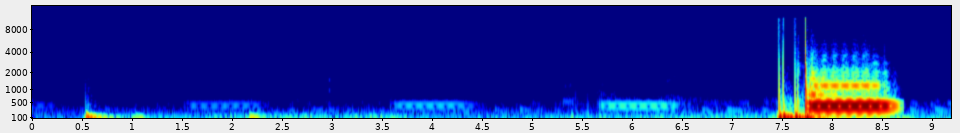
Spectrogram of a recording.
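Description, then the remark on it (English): A few handset clicks, then a faint, steady telephone line tone drifts in and out before a sharp click and a loud, buzzy line tone blare for about a second at the end, after a phone call is accidentally disconnected. “I think I disconnected by accident.”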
